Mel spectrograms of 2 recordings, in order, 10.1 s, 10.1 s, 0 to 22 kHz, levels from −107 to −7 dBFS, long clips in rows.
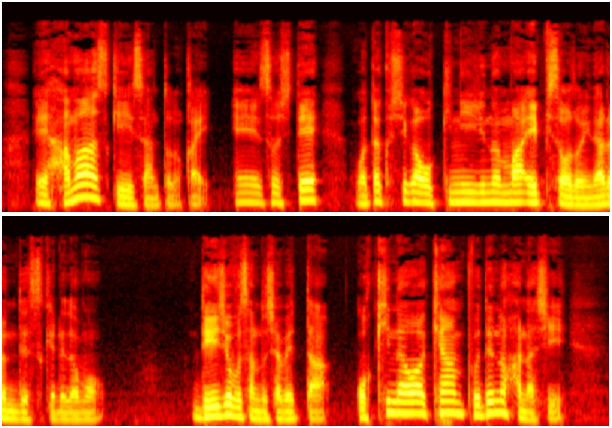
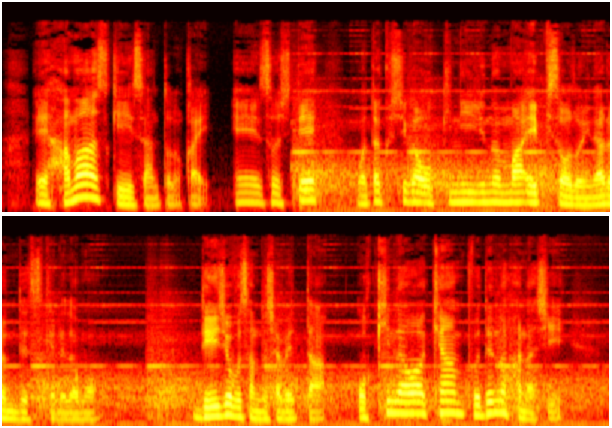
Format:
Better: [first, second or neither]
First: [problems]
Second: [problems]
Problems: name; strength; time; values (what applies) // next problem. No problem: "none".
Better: first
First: none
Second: alarm; noticeable; from 2.5 s on; peak 9 dB below the speech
